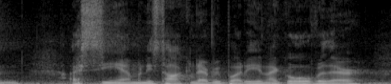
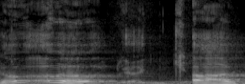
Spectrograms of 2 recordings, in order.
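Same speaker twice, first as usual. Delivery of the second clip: high, stammering fumble for words; acted tongue-tied stutter; flustered flubbing; 6 semitones higher, slower than usual. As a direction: trip over every syllable, caught off guard.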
